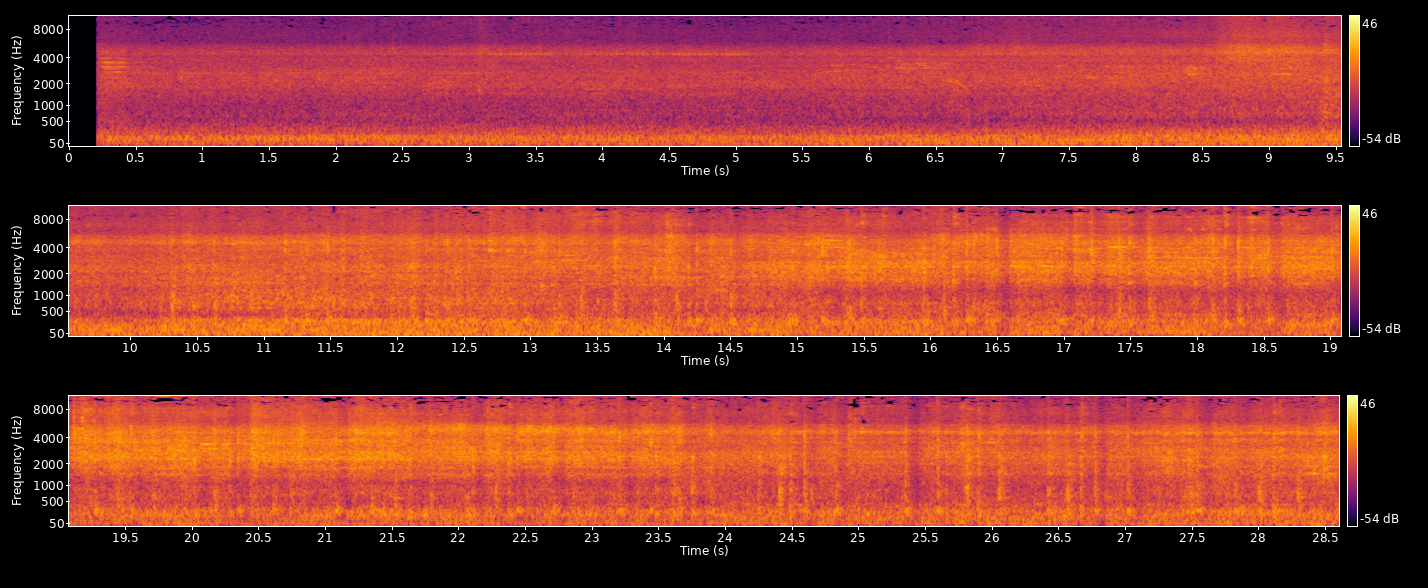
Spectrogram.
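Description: Pakistan Railways passenger train passing close by: a steady rumble of the coaches with wheels clattering over the rail joints. It grows louder about ten seconds in.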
